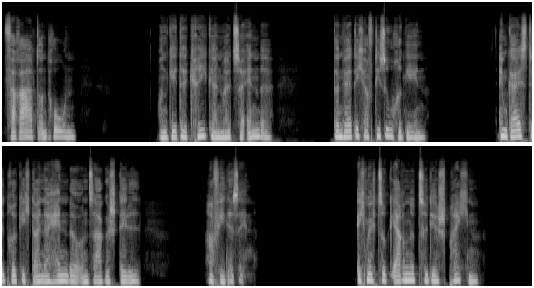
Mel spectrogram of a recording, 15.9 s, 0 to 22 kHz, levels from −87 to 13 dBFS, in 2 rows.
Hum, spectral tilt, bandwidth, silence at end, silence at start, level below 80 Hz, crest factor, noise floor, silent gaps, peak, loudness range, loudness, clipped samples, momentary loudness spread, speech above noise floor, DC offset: none; -4.5 dB/octave; 14.5 kHz; 0.8 s; 0.05 s; -48 dBFS; 18 dB; under -90 dBFS; none; -2 dBFS; 4 LU; -18 LUFS; under 0.1%; 9 LU; over 73 dB; under 0.1%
